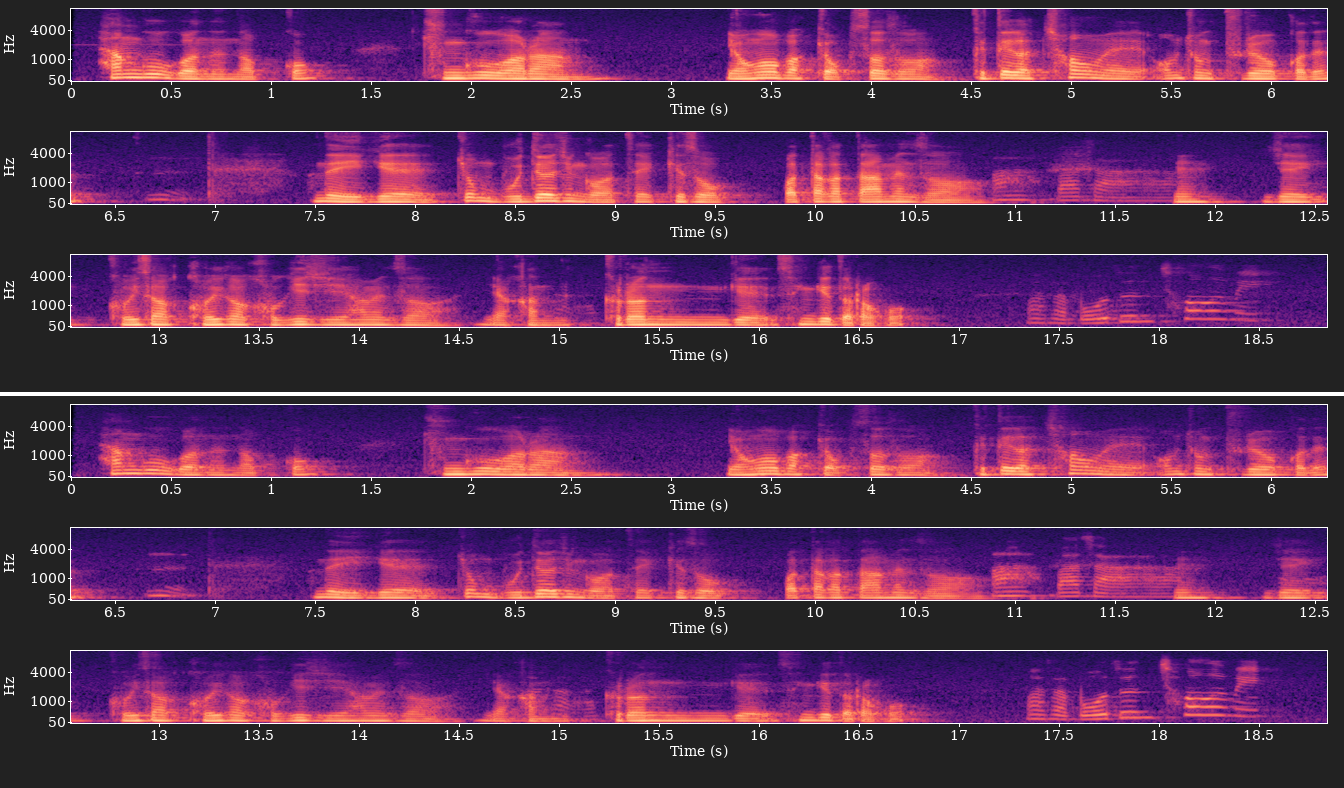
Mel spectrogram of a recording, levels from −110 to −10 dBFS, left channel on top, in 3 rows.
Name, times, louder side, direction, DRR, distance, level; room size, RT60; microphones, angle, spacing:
voice 1, 0.1-1.2 1.8-2.7 3.3-6.3 7.5-9.6 9.9-10.9 11.8-16.7, left 4 dB, 70° left, 0.6 m, -24 dB
voice 2, 10.9-11.9 12.3-12.6 14.8-15.2 17.3-18.5, right 5 dB, 85° right, 0.7 m, -41 dB
19.5 x 8.9 x 2.9 m
head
